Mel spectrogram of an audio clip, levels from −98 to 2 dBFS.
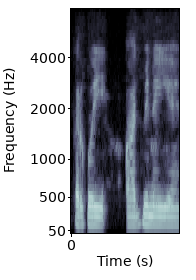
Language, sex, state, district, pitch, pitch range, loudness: Rajasthani, male, Rajasthan, Churu, 120 Hz, 120-125 Hz, -24 LUFS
